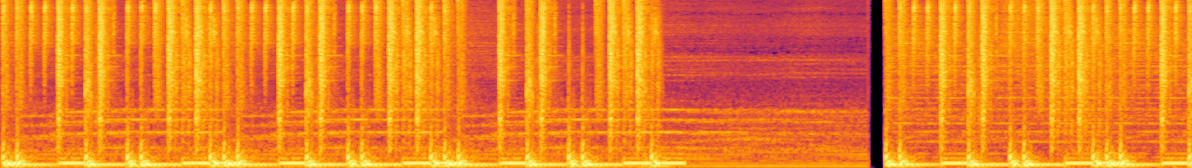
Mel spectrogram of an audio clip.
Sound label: Hiphop; Halo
